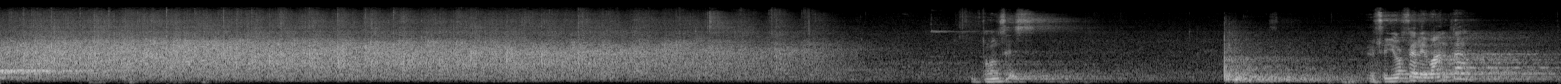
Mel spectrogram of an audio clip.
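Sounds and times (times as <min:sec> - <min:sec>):
audience applause: 0:00.0 - 0:08.4
speech: 0:09.8 - 0:10.4, 0:13.8 - 0:14.9.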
